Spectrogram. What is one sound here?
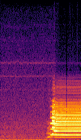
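A diesel locomotive sounds its horn.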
